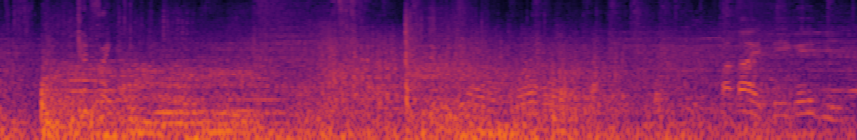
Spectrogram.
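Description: A Confringo fire spell bursts in Hogwarts Legacy with a loud booming blast, followed by sustained rumbling and crackling game effects while a player talks over it.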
